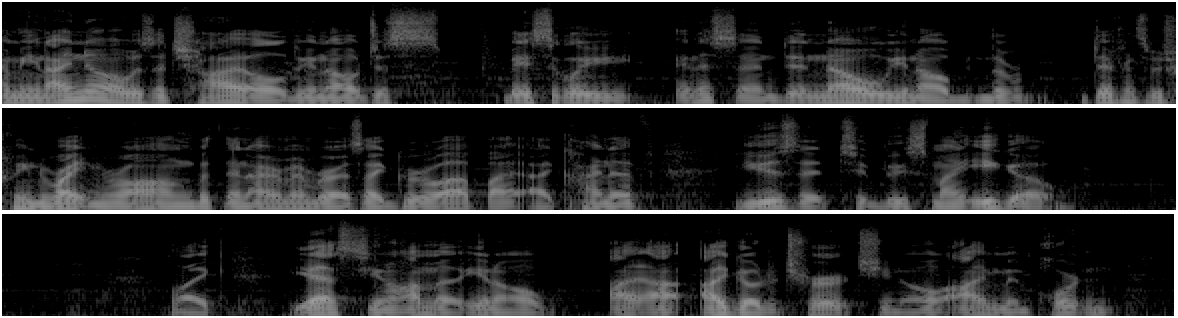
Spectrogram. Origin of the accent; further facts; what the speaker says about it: Hanford, California, United States; Like you said … I come from Hanford, California, all the way in the West Coast. I'm 19 years old.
